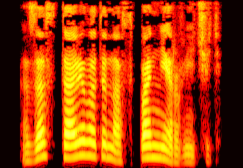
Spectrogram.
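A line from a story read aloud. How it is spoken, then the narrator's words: Grumbled. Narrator (Russian): проворчал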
